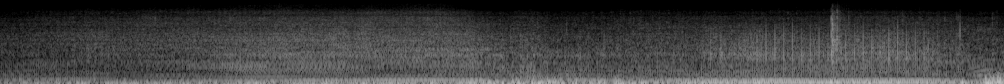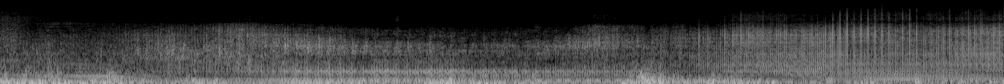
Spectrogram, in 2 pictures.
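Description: Rallycross car engine revving hard as the car slides on snow, its pitch climbing and falling again and again as the driver accelerates, lifts and shifts, with a sharp drop in pitch about five seconds in.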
